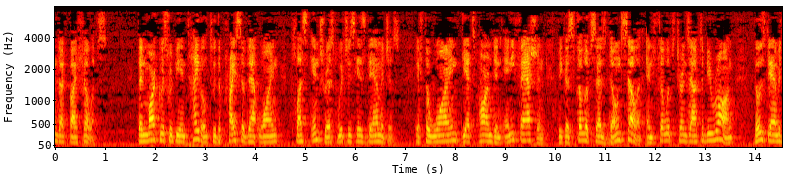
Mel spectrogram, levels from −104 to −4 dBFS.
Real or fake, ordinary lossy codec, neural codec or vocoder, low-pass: real; AAC, 48 kbps; none; 7.2 kHz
